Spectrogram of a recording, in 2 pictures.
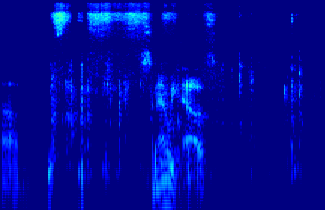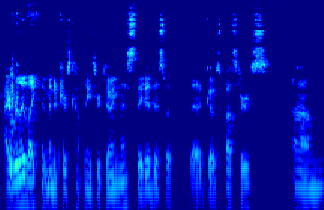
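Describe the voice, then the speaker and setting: A man at a moderate pace, with ordinary pitch variation and long, frequent pauses. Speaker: board game reviewer. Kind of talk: casual talk to camera.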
